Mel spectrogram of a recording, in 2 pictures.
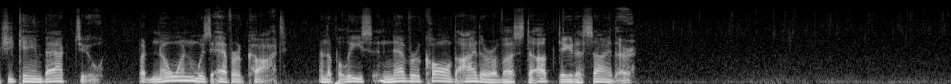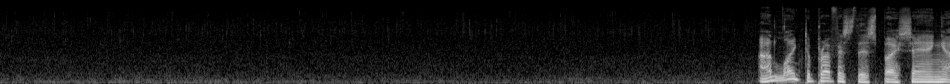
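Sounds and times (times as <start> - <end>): steady rain falling: 0.0 - 19.0.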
